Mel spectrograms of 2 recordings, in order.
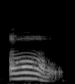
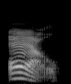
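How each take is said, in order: First: The vowel is the 'aw' sound, as in 'ball'. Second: The vowel is short, as in 'cat'. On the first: "but this word's all" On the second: "normally A says a"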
